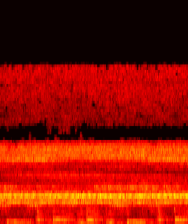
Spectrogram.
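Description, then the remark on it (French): A red-footed crake, a rail, recorded in Africa gives a run of low, hooting, wavering notes in quick, rhythmic succession over a constant high-pitched drone of insects, with some frogs and cicadas in the background. “Je vous le dis à l'avance, il s'appelle le râle à pied rouge, et on a du mal à penser que c'est un oiseau.”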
